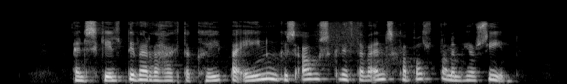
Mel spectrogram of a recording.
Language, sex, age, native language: Icelandic, female, 30-39, Icelandic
